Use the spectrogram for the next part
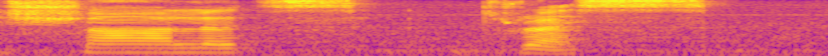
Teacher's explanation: The S here is pronounced as se because Charlotte ends with t, a voiceless consonant. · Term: singular possessive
